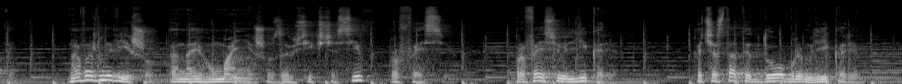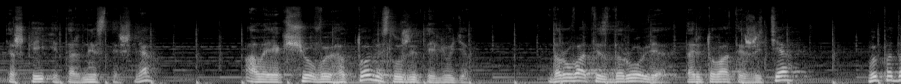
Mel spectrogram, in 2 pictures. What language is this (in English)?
Ukrainian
